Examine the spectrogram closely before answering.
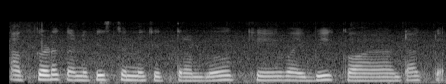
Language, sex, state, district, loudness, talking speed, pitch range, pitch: Telugu, female, Andhra Pradesh, Sri Satya Sai, -16 LUFS, 80 wpm, 180-210 Hz, 190 Hz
